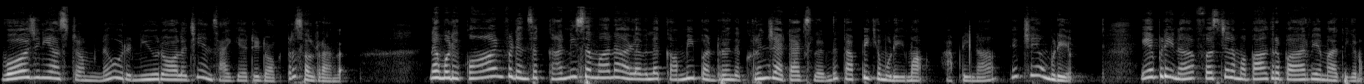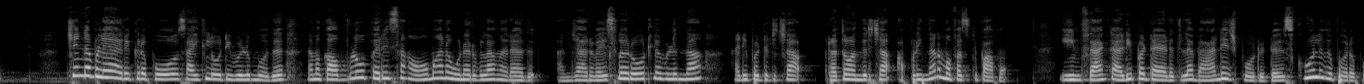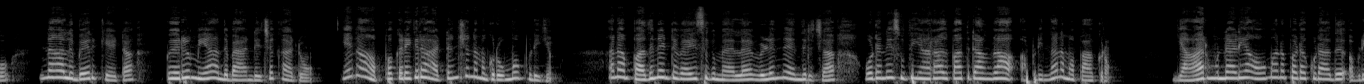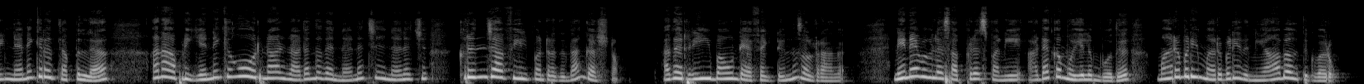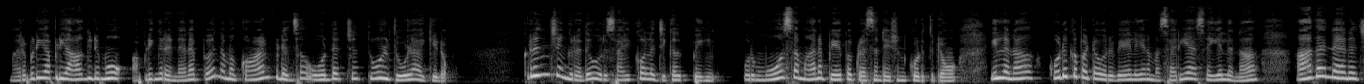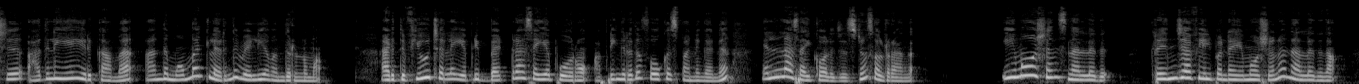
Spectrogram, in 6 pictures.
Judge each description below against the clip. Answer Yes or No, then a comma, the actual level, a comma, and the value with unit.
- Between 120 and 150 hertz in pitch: No, high, 240 Hz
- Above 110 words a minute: Yes, average, 120 wpm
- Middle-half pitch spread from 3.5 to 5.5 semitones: Yes, average, 5.2 semitones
